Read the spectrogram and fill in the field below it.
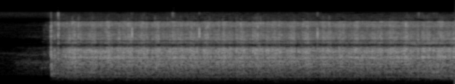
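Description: A lathe gear set driving the carriage feed starts up with a sudden onset into a steady, close mechanical whir with a fine rattling texture, running evenly to the end.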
